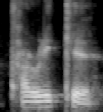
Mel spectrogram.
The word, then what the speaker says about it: Tariq: Tariq.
